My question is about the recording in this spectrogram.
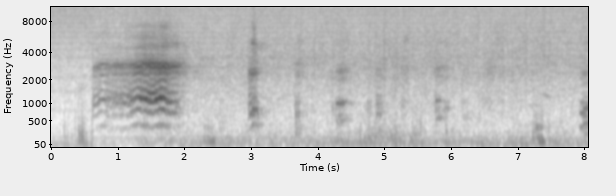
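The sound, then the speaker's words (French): A baby boy lets out one loud, wavering wail lasting about a second, then settles into quieter, scattered whimpers and fussing sounds, with no talking. “Il entend son fils qui pleure.”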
